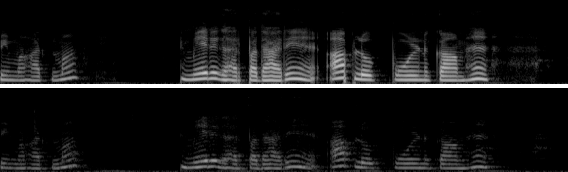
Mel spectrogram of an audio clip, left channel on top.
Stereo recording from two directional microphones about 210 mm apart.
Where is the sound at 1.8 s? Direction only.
45° left (ahead or behind).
